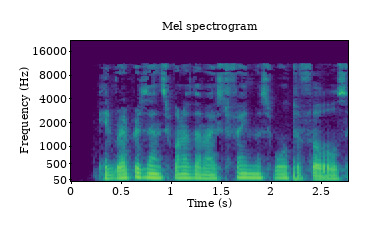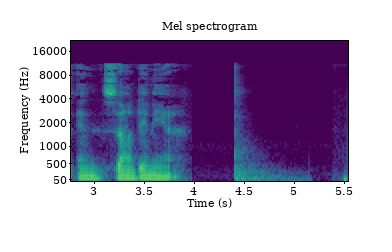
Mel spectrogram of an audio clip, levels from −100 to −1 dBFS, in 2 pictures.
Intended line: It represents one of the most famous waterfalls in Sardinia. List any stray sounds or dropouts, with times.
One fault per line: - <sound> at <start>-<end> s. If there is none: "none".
- thud at 4.4-5.2 s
